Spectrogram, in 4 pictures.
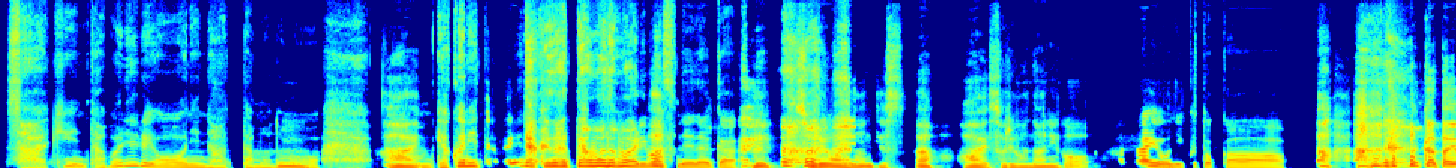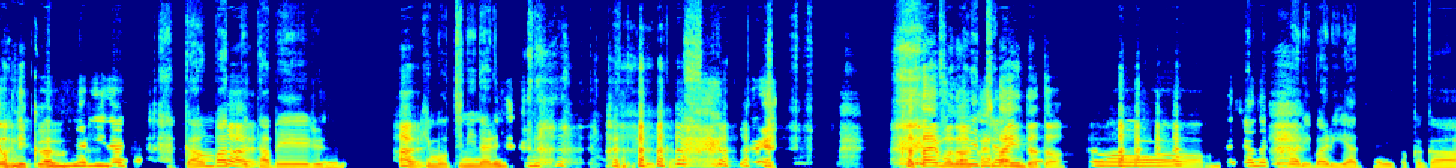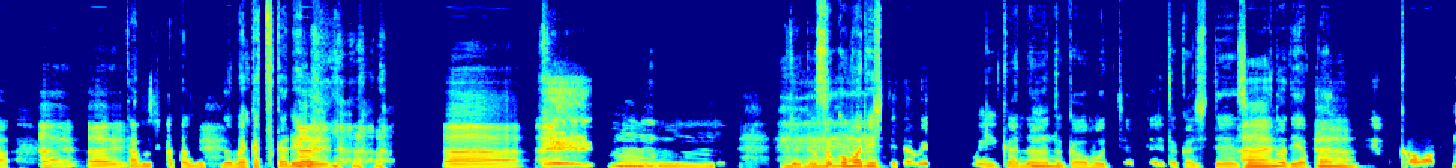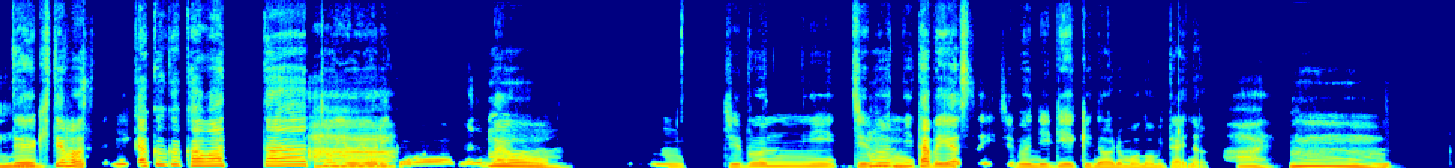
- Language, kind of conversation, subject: Japanese, podcast, 思い出に残っている料理や食事のエピソードはありますか？
- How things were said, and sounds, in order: laugh; other noise; laugh; laughing while speaking: "なったというか"; laugh; unintelligible speech; laugh; laugh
